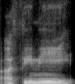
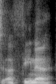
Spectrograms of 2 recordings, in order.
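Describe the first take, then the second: First: "Athene" said ah-thee-NEE; modern Greek pronunciation. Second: "Athena" said uh-THEE-nuh; English pronunciation. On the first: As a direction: end "Athene" on a clear EE. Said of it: "Athene in modern Greek". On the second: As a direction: end "Athena" on a relaxed uh. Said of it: "I don't know about this Athena". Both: Shown as a demonstration.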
